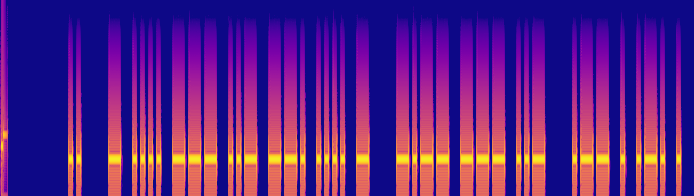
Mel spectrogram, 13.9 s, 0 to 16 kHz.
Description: Morse code, heard as a keyed tone, about 15 wpm, 700 Hz. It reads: I THOUGHT YOU WERE
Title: Sentences from Top 1000 Words - Review Part 4 - 15wpm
